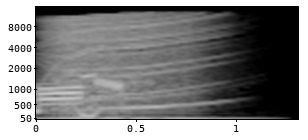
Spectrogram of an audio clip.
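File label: science fiction cyberpunk robot surge power short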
